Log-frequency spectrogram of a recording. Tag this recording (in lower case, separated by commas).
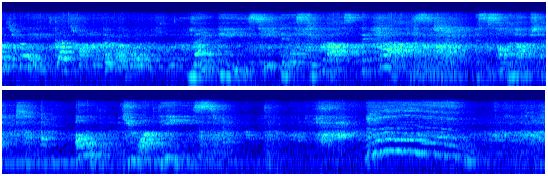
speech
